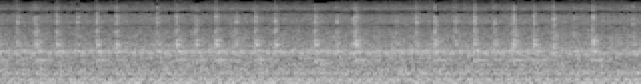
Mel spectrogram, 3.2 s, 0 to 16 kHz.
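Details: 2013 Chevrolet Silverado 1500 5.3L: uneven knocking, two or three a second, over the idle; starter drive gear slides out and stays engaged with the flywheel instead of retracting; not a flywheel problem; starter to be replaced.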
